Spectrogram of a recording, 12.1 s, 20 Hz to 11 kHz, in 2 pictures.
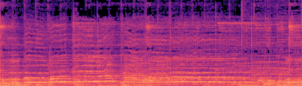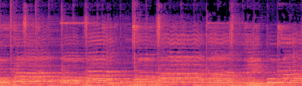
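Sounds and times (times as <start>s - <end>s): keyboard and guitar band: 0.0s - 12.0s
men and women singing in chorus: 0.0s - 12.0s.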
